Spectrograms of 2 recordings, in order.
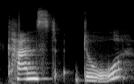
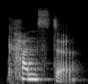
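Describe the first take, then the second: First: The two words are said separately in full. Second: The two words merge into one word.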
